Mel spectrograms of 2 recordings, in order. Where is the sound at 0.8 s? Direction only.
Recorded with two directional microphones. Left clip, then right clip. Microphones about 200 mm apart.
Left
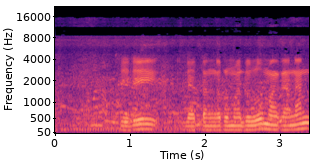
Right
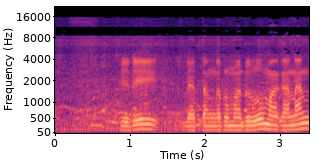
25° right (ahead or behind).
